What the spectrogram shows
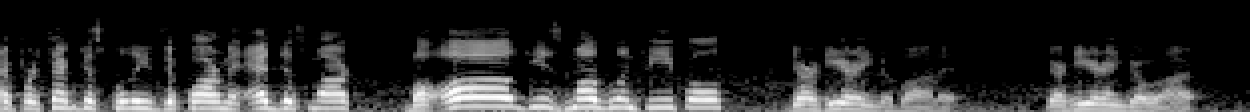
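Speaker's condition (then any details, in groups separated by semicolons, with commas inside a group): No condition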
